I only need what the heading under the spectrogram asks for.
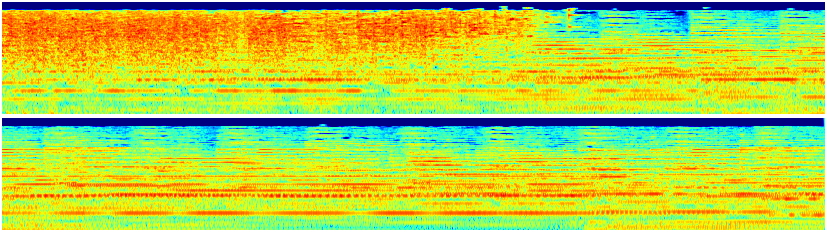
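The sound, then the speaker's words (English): Loud crash of window glass shattering as a man throws himself out of a window at night, with a bright burst of noise that gives way to a long, ringing shimmer of tones fading slowly. No voices. “Surrounded by shards of glass, he let his body plunge down into the cool night air.”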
